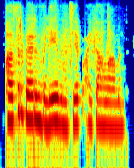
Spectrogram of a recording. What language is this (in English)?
Kazakh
